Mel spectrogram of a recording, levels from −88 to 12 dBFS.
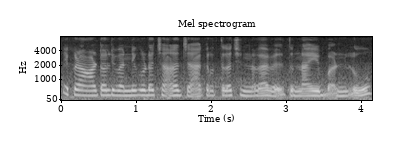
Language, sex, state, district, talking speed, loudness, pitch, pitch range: Telugu, female, Andhra Pradesh, Srikakulam, 160 wpm, -14 LUFS, 230 Hz, 215-240 Hz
